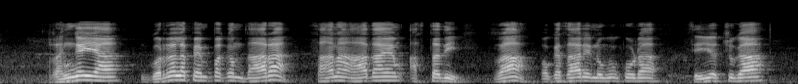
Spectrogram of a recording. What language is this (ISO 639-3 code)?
tel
